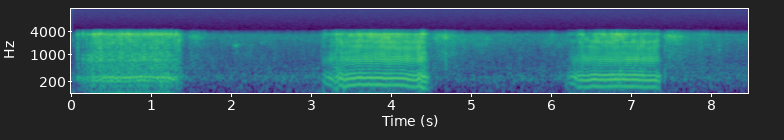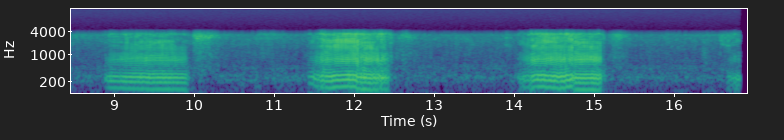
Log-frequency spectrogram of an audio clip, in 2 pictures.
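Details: Someone sound asleep snoring: regular, loud, buzzy snores on each breath in, about six over 17 seconds, with quieter breaths out between them.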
